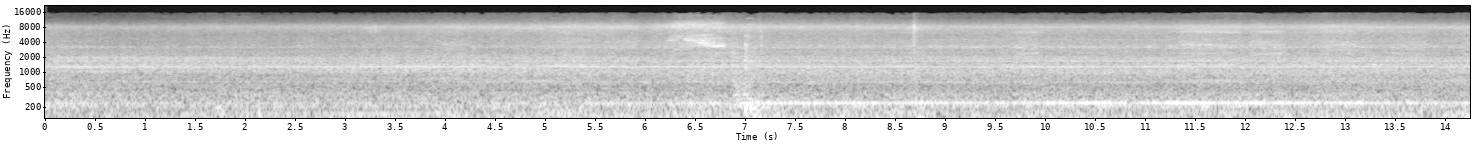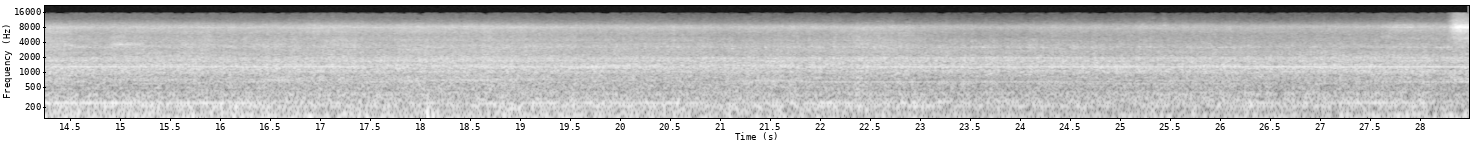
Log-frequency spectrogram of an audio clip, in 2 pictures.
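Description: Diesel engine of a wheeled excavator running steadily, with a thin steady whine over it. The engine note strengthens for about ten seconds from around five seconds in, and there are a few short knocks.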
